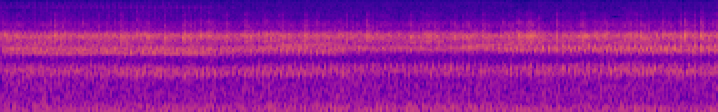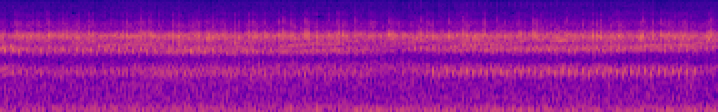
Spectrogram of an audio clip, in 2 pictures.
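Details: In a swamp in the North Carolina backwoods at night, tree frogs keep up an unbroken ringing chorus, high and shimmering, with a steady trilled layer beneath and faint low hum.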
